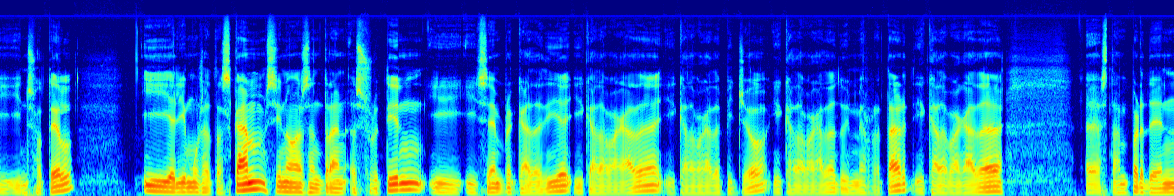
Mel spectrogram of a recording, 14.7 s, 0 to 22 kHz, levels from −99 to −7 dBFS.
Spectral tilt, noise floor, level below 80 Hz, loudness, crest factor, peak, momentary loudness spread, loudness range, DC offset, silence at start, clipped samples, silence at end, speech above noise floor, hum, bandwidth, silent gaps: -6.5 dB/octave; -63 dBFS; -52 dBFS; -30 LUFS; 20 dB; -10 dBFS; 13 LU; 8 LU; under 0.1%; 0 s; under 0.1%; 0 s; 33 dB; none; 16 kHz; none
